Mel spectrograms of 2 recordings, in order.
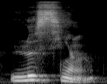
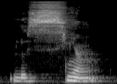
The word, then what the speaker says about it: le sien: on Skype, I said, it rhymes with rien. So you know how to say rien, just make sure you make it rhyme with that, okay?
